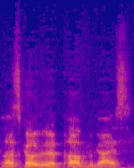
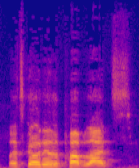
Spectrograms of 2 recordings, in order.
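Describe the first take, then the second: First: Said in the usual way. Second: Higher, louder call to the lads; rally the group for the pub. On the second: Acted. Player to the party heading pubward, rallying.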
